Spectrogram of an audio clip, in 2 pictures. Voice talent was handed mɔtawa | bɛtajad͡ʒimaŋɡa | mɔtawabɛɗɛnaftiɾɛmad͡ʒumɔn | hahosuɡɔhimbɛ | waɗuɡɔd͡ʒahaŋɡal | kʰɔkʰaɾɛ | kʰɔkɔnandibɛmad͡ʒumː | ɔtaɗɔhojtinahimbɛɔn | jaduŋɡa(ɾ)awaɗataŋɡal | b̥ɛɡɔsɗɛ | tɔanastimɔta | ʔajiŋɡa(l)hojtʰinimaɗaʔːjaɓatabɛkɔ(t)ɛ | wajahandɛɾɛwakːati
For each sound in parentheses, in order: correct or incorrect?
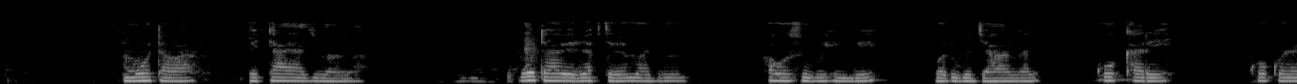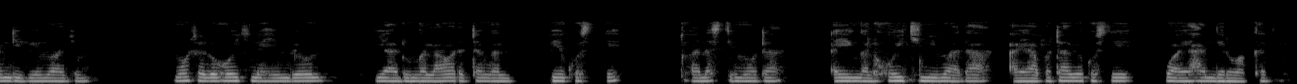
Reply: incorrect, correct, incorrect

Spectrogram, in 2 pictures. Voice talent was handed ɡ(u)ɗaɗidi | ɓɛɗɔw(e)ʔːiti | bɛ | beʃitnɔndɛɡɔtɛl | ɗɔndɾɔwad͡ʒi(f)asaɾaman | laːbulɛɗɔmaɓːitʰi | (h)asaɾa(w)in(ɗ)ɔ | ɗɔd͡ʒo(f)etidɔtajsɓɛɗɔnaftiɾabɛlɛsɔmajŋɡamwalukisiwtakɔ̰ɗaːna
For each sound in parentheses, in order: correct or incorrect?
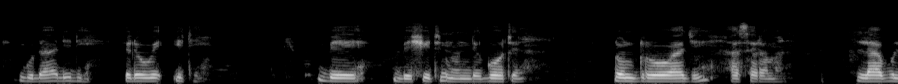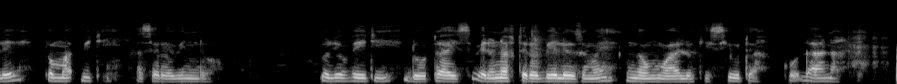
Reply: correct, correct, incorrect, correct, correct, incorrect, incorrect

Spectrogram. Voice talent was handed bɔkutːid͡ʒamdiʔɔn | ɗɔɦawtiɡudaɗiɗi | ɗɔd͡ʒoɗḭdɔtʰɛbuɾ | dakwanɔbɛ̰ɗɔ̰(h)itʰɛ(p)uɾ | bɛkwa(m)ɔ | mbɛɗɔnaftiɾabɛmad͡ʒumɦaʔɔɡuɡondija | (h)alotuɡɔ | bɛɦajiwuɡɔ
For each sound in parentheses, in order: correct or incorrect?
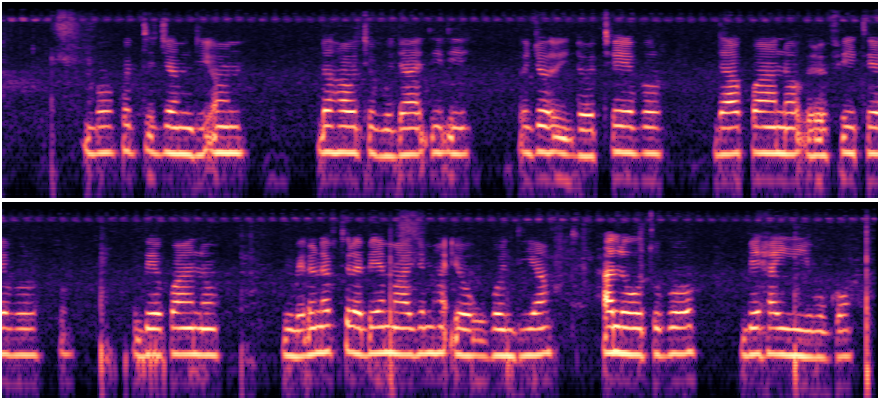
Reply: incorrect, incorrect, incorrect, correct

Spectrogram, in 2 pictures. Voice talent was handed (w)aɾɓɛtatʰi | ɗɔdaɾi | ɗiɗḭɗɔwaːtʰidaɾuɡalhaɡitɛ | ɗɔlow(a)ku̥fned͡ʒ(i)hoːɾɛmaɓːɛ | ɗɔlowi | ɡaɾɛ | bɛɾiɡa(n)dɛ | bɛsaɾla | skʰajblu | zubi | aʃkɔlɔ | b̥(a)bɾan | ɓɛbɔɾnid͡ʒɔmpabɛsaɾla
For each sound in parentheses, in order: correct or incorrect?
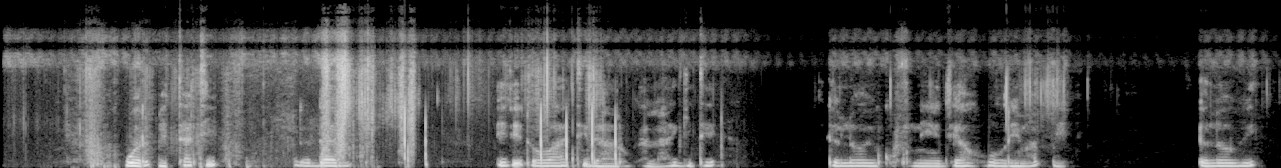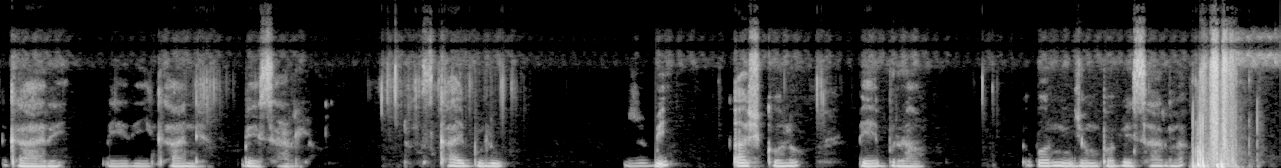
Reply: correct, incorrect, incorrect, correct, incorrect

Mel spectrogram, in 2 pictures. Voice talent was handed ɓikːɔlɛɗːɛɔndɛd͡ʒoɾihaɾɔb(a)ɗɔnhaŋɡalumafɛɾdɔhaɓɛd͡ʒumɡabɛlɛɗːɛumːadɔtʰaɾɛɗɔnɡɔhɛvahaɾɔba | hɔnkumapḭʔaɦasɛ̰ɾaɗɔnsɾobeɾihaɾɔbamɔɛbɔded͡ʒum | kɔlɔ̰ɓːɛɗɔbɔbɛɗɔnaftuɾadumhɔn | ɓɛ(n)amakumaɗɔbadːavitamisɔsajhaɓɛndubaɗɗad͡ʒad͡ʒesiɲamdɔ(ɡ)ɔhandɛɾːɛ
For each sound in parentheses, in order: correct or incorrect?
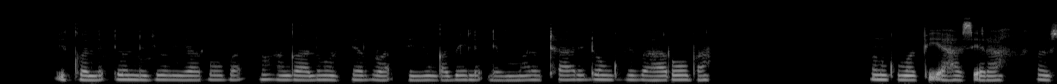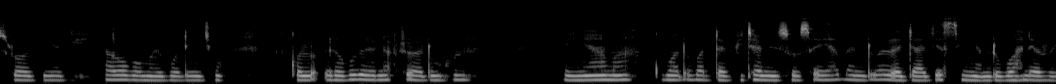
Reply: correct, incorrect, incorrect

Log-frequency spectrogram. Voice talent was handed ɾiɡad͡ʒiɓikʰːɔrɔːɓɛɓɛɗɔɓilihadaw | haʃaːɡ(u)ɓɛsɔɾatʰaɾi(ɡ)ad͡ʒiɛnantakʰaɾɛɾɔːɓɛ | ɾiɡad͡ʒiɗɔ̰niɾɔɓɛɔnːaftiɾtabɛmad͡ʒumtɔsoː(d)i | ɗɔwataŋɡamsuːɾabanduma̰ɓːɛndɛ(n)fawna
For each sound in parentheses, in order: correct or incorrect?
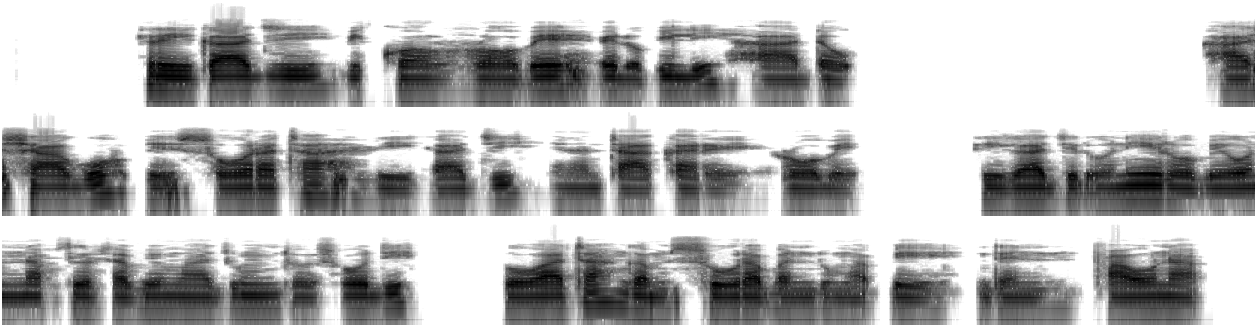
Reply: incorrect, correct, correct, correct

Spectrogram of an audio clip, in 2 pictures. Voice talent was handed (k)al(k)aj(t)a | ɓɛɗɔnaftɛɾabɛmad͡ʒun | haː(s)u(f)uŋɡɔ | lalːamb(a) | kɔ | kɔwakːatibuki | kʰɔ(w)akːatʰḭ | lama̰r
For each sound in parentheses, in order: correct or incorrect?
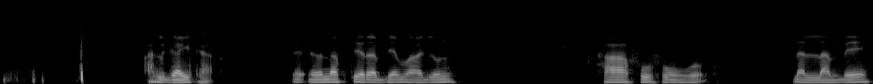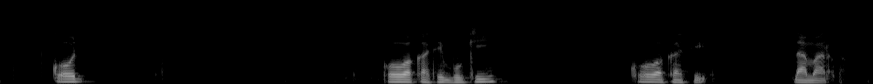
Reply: incorrect, incorrect, correct, incorrect, correct, incorrect, correct

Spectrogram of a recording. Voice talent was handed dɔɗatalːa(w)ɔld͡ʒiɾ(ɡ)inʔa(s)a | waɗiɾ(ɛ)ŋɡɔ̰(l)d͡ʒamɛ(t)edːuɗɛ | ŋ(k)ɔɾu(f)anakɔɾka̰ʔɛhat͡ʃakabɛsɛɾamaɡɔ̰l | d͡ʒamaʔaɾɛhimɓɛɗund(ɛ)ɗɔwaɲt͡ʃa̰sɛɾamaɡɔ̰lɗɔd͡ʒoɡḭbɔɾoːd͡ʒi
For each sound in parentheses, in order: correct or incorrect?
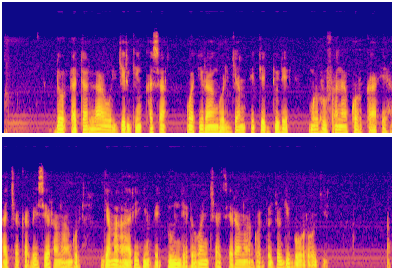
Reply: correct, correct, correct, incorrect, correct, correct, incorrect, correct, correct

